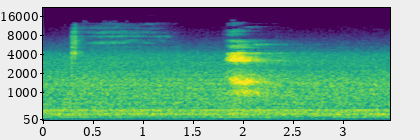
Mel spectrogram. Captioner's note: sucks teeth and exhales loudly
